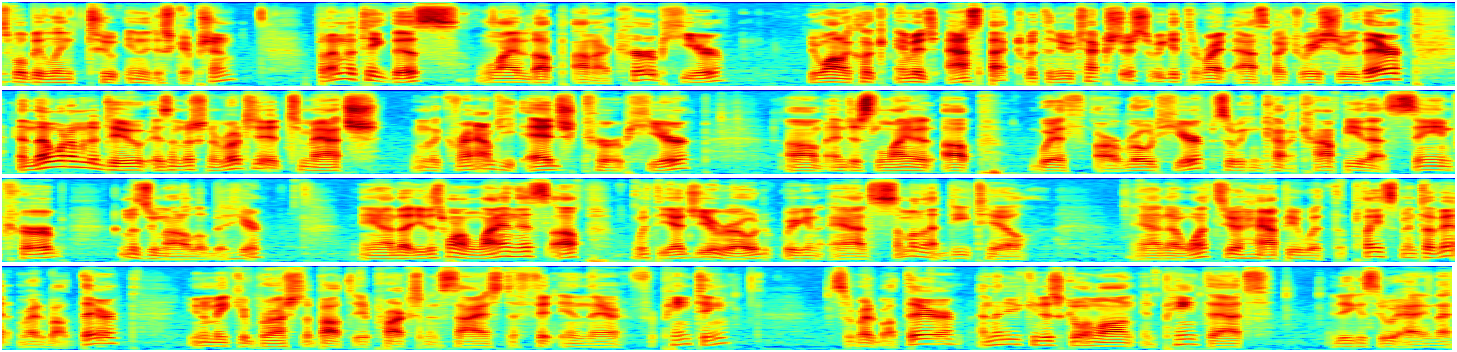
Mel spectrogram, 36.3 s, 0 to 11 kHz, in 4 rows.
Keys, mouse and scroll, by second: 1.2 click, 1.8 middle click, 5.9-7.7 drag, 7.7-9.8 middle drag, 9.8-11.7 drag, 11.7-17.3 middle drag, 17.3-19.0 drag, 19.9-24.0 drag, 25.2-29.8 drag, 29.8 f.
